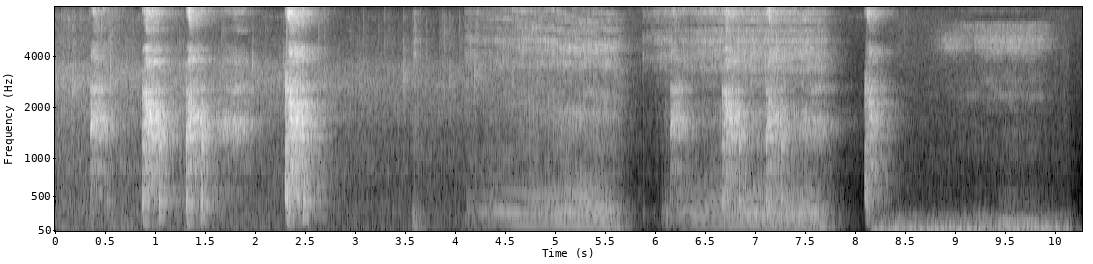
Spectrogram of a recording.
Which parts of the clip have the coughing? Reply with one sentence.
The coughing can be heard from 0.3 to 2.6 s and from 6.1 to 8.2 s.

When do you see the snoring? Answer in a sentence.
The snoring can be heard from 3.5 to 10.2 s.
